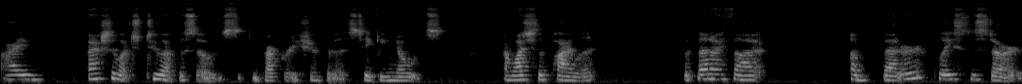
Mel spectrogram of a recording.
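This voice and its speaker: A woman with an American accent talks at a moderate pace in a fairly high voice with some vocal fry. Her pitch varies in an ordinary way, and she takes long, frequent pauses. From US, Buffalo, New York. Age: 20s. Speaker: fan video reviewer. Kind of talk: casual vlog. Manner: casual, chatty.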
